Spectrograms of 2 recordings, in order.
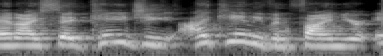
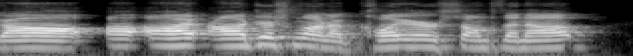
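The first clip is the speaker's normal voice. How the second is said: eerie, creepy, halting stammer, raised pitch, loud; 3 semitones lower, 5 dB louder than usual. Quoting a man speaking on a Zoom live: Sling Blade voice. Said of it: "the most creepy voice I've ever heard".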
